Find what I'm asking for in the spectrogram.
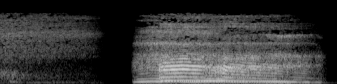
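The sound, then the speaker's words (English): A deep breath taken to clear the mind: a long, airy inhale, a brief pause, then a longer voiced exhale that ends in a low sighing groan. “All right, let's take a breath to clear our mind.”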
